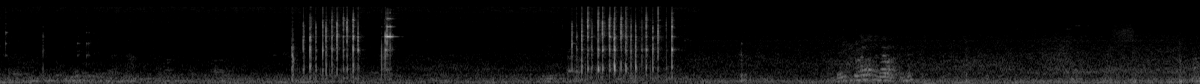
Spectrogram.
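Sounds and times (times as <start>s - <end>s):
rapid metallic clicking: 0.0s - 7.0s
sharp ringing metal clink: 3.4s - 4.1s.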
